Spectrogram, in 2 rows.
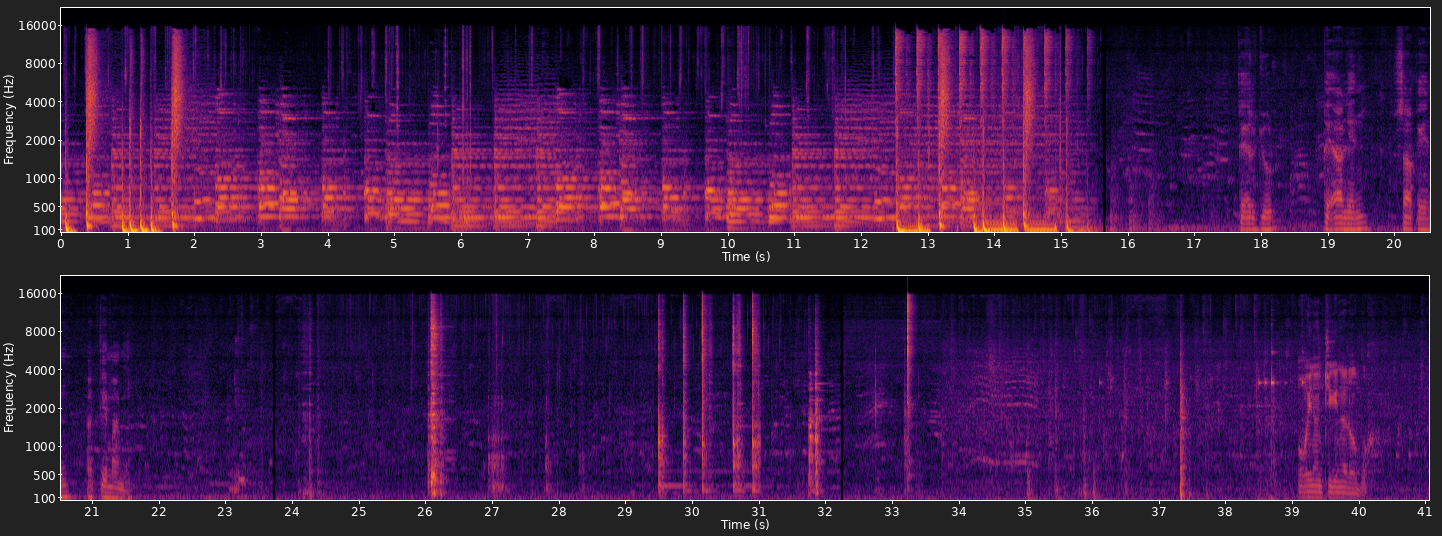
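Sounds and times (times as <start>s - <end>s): metal utensil clinking on wok: 29.5s - 31.1s, 38.4s - 39.1s.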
